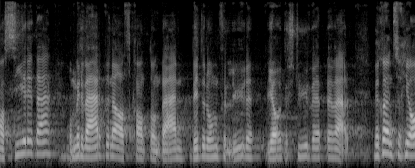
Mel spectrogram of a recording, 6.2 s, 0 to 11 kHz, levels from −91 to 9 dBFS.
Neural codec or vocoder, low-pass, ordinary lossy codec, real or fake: vocoder, 22.05 kHz, 80 mel bands, HiFi-GAN; none; none; fake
